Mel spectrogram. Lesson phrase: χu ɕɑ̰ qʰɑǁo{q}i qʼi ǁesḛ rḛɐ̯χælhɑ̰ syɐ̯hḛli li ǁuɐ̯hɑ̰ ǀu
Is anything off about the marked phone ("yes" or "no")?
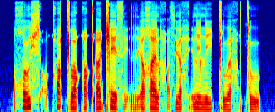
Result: no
